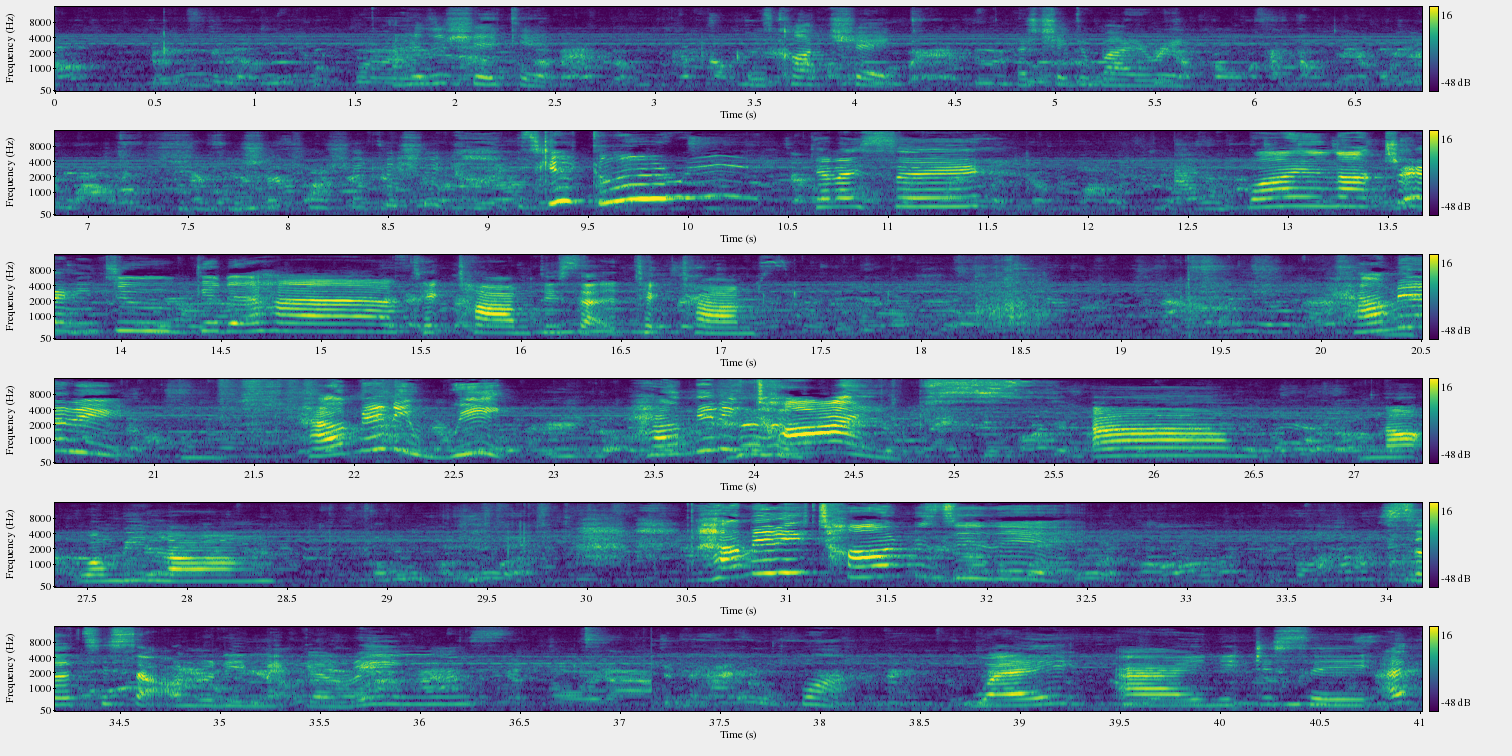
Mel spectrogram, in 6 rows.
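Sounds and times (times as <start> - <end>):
faint voices of child and adult: 1.6 - 6.3, 7.2 - 17.0, 19.2 - 27.1, 29.3 - 35.8, 37.3 - 38.8.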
